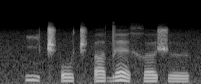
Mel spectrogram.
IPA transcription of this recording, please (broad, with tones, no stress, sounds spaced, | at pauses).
i˥˩ t͡ʃʼ o˧ t͡ʃʼ ɐ˧ d ɛ˥˩ x œ˧ ʃ ø˧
